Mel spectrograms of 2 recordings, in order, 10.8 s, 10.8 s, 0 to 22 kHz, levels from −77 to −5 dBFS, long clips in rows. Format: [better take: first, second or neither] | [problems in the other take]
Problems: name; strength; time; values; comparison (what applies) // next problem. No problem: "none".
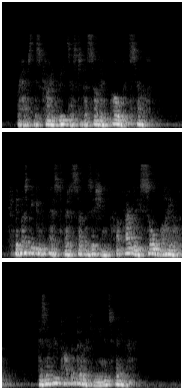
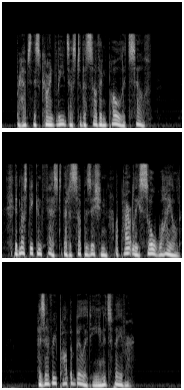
second | room echo; dies away in 0.9 s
